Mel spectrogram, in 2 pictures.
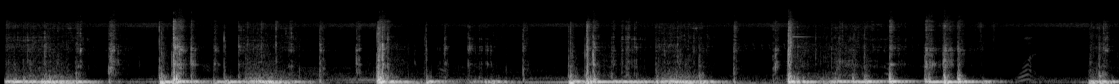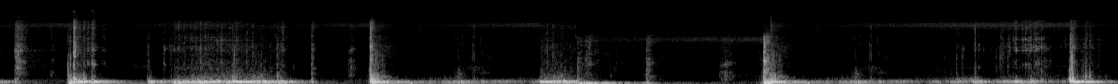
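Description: Stunt scooter wheels rolling on concrete ramps, one of them a plastic back wheel, in a run of rumbling passes about a second long. The passes are broken by sharp clacks and knocks of landings and of the scooter hitting the concrete.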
